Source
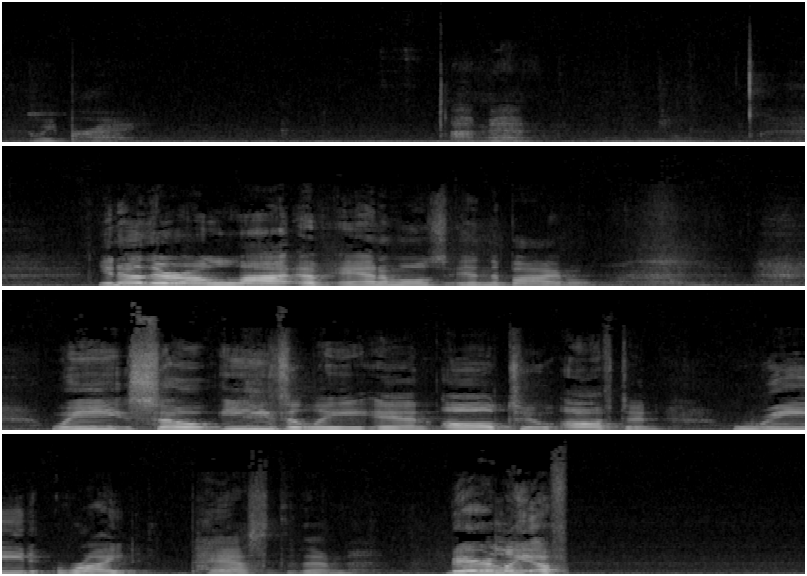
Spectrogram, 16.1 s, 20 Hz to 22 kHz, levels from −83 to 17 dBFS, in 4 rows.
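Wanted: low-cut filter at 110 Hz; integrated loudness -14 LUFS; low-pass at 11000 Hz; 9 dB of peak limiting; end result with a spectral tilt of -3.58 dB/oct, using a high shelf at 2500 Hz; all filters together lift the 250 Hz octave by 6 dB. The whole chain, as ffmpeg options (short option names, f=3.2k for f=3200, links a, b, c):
-af "highpass=110,lowpass=11k,equalizer=f=250:t=o:g=7,highshelf=f=2.5k:g=-5.5,volume=10.5dB,alimiter=limit=-2.5dB:level=0:latency=1"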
